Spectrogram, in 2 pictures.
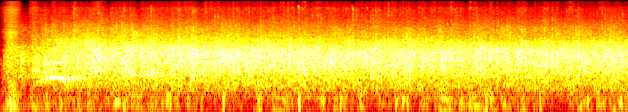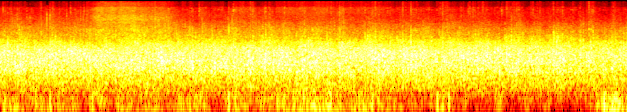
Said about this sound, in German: eben geklatscht, aber ich bitte euch nochmal zu klatschen, weil mindestens einer von Fossil Free Berlin ist heute hier im Saal, der mitgearbeitet hat daran, dass Berlin, was die Pensionsfonds angeht, fossilfrei geworden ist und das ist sein Applaus.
